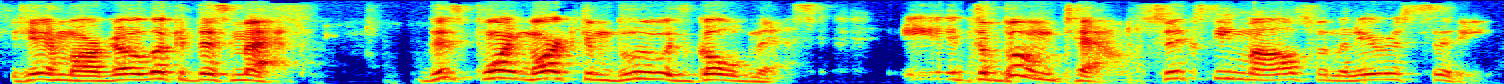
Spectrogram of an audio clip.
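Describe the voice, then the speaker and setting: A suave radio-play sleuth acted by a man on a dull, muffled recording. His voice is high for a man and husky, and he is confident and in charge. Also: expressive, normal speed. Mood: briefing. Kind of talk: old-time radio drama acting.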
